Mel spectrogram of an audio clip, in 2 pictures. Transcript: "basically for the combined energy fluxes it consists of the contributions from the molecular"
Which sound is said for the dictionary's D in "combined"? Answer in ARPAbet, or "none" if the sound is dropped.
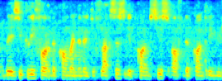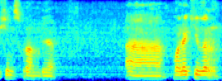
none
